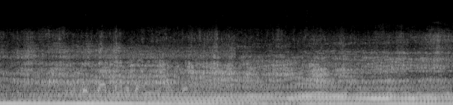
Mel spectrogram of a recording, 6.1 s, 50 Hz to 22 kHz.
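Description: Boeing 737-700 jet engines on its landing roll: a steady low rumble with a droning hum that rises slightly in pitch after about two seconds.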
